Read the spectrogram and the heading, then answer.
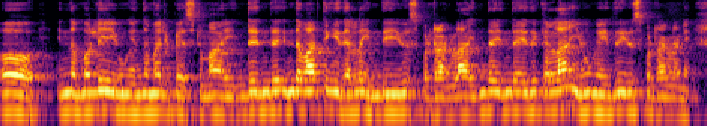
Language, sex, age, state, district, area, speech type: Tamil, male, 45-60, Tamil Nadu, Salem, urban, spontaneous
